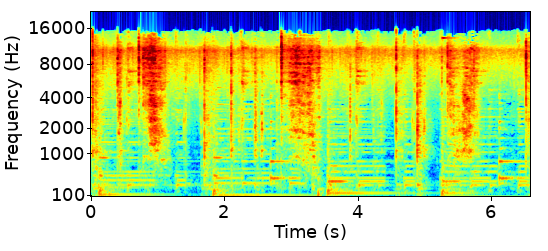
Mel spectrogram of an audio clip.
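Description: Spatula stirring and scraping spiced boiled potato filling frying in a nonstick pan, with a light sizzle under the strokes. Background music with held bass notes plays underneath.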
